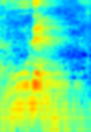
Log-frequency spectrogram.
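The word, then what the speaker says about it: wooden: आपको लग रहा होगा वुडन तो ऊ निकल रहा है, लेकिन आप इसका प्रोनाउंसिएशन सही नहीं कर रहे हैं। इसका सही प्रोनाउंसिएशन होता है वुडन, वा में बड़ा ऊ की मात्रा, और वा एक क्या है, कॉन्सोनेंट है, इसलिए हम इससे पहले ए लगाते हैं, एन नहीं लगाते हैं, ए सही है।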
